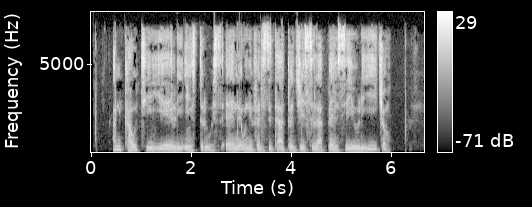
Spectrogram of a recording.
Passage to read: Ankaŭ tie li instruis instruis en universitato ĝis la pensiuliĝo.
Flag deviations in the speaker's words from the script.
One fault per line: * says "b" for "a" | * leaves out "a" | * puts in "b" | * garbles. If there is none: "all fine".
* leaves out "instruis"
